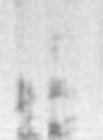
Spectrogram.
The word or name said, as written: valda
